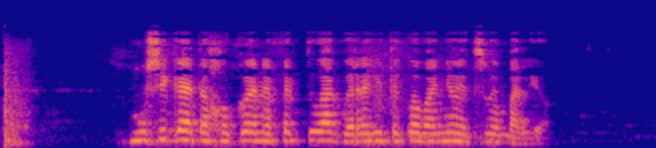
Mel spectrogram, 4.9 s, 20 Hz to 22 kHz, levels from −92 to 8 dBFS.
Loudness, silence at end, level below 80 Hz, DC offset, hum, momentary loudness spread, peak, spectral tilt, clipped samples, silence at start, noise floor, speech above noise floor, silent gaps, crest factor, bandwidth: -22 LUFS; 0.85 s; -64 dBFS; under 0.1%; none; 18 LU; -4 dBFS; -2.5 dB/octave; under 0.1%; 0.05 s; -80 dBFS; 58 dB; none; 22 dB; 9.6 kHz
